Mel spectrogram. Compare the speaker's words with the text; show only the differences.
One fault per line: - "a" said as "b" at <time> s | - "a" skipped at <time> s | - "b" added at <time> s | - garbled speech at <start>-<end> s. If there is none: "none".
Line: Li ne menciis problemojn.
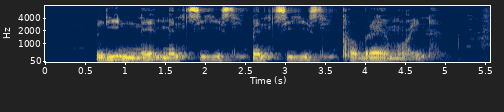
- "menciis" added at 2.6 s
